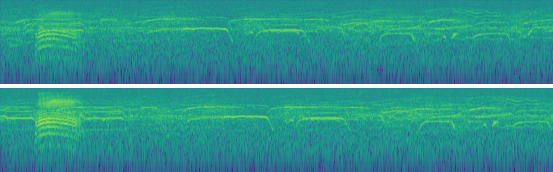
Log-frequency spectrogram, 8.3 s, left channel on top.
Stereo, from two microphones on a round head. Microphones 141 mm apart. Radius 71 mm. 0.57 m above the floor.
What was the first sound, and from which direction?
A cat meowing, 55° right (ahead or behind).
